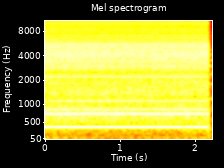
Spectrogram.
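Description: A 2 mm bit drills into a bearing housing on an old grinder, giving a steady, loud whine with a strong constant tone that runs unbroken for about two seconds before cutting off abruptly.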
